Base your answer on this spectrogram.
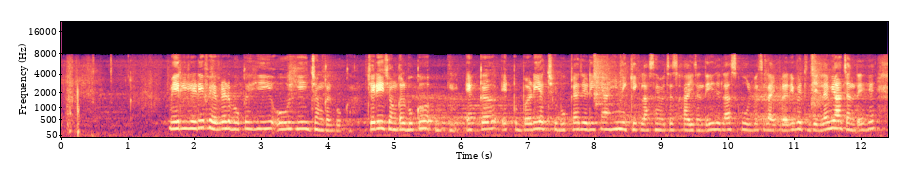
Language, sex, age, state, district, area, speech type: Dogri, male, 18-30, Jammu and Kashmir, Jammu, rural, spontaneous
